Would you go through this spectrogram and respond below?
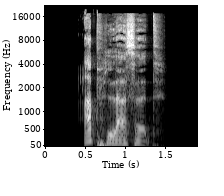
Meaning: second-person plural dependent subjunctive I of ablassen
- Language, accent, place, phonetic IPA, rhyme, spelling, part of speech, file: German, Germany, Berlin, [ˈapˌlasət], -aplasət, ablasset, verb, De-ablasset.ogg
